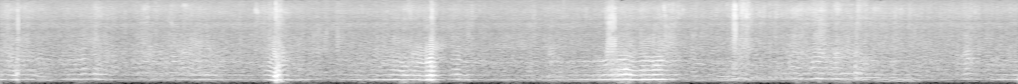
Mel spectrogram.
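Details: Bees humming inside their hive, a steady low droning chorus with wavering overtones; several brief loud buzzes and knocks punctuate it as single bees move close, the swell strongest midway through.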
